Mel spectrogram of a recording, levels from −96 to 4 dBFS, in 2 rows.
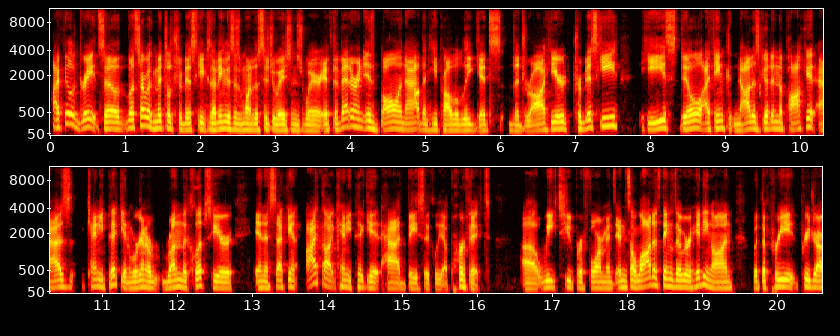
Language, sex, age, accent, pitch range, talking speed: English, male, 20-39, American, 120-160 Hz, 245 wpm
